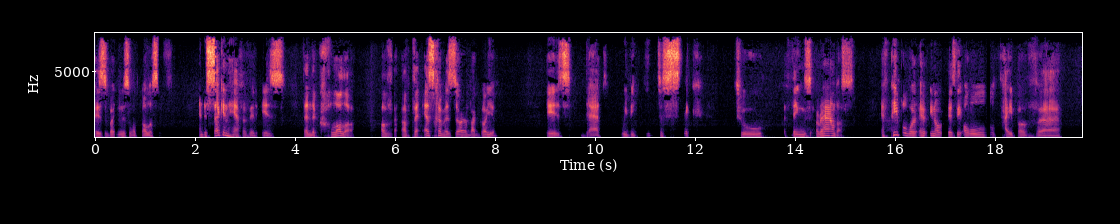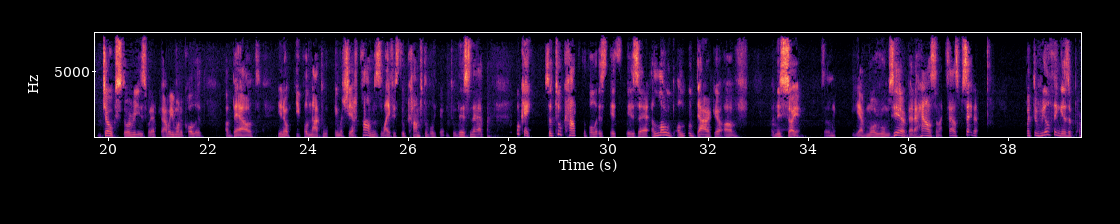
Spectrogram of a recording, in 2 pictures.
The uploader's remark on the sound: Melbourne Kollel by Skype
